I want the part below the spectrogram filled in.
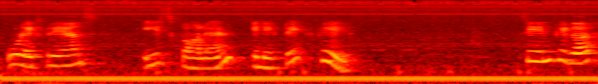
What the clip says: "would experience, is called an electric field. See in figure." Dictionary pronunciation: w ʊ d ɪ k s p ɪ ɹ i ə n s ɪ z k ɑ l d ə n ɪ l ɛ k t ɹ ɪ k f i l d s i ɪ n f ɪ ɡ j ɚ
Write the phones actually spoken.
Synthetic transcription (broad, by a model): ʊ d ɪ k s p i ɹ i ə n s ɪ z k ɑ l ə n ɪ l ɛ k t ɹ ɪ k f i l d s i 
